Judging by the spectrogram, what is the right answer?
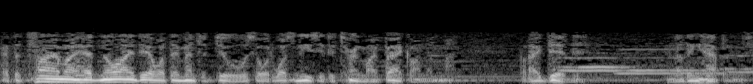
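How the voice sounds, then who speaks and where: An American actor playing a wry, hard-boiled insurance investigator in an old-time radio detective drama, clipped in delivery. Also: male voice, sits low, animated, moderate pace, gravelly, phone-quality sound. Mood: dry narration. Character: wry, tough male insurance investigator, private-eye type. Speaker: lead actor and first-person narrator. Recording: band-limited old radio recording, music cues.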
